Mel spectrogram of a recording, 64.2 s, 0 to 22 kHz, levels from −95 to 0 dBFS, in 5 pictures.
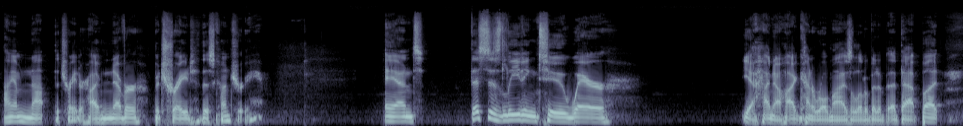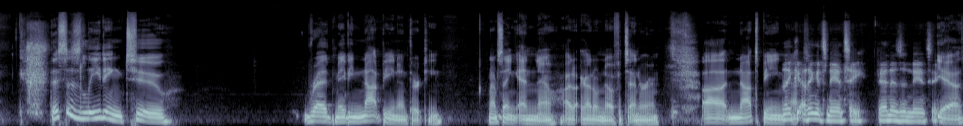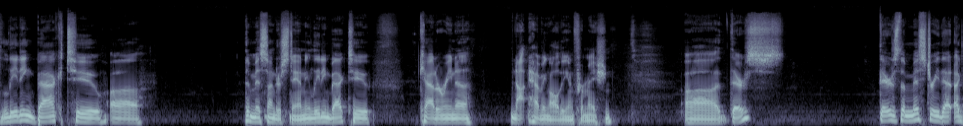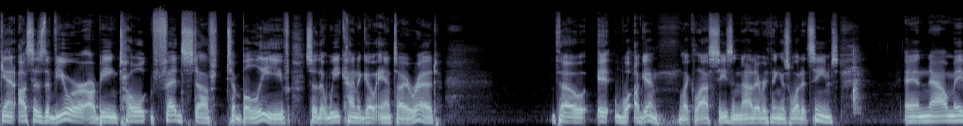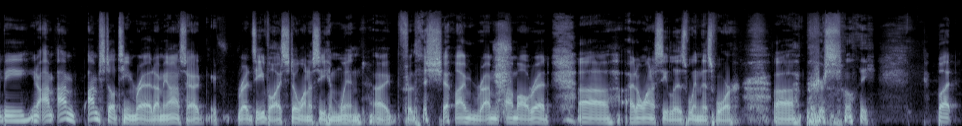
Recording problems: squashed, flat; heavily

